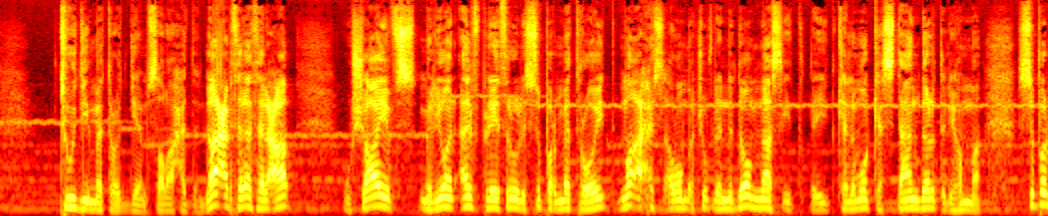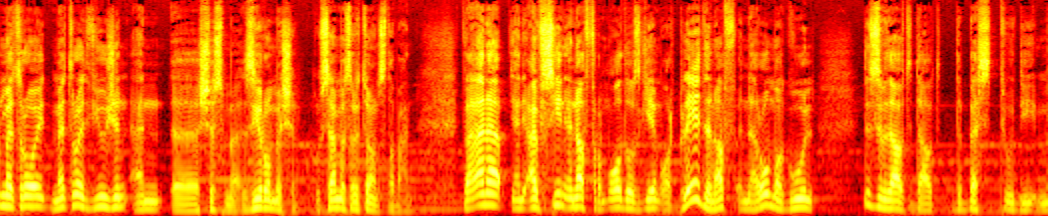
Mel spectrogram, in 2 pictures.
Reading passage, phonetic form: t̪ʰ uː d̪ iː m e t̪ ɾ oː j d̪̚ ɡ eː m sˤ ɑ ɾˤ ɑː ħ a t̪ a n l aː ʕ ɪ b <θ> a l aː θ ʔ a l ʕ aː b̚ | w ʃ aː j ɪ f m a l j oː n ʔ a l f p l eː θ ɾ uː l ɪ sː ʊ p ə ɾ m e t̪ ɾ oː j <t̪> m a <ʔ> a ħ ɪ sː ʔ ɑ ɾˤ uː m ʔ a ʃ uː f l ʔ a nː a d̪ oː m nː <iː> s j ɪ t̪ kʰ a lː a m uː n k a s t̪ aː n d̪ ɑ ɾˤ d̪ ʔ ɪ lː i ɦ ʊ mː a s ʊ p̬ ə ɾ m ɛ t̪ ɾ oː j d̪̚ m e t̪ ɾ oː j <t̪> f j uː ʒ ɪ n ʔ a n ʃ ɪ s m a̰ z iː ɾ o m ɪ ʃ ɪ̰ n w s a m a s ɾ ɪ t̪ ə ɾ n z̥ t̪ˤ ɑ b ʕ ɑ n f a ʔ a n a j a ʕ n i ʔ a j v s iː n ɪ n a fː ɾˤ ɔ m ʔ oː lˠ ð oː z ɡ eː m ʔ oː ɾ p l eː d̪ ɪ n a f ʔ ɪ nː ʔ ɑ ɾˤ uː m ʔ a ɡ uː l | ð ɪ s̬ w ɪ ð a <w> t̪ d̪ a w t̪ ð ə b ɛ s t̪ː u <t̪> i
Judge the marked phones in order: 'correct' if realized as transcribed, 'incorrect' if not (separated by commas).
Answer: correct, incorrect, correct, incorrect, incorrect, correct, incorrect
